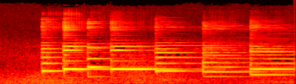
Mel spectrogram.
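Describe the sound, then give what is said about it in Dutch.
A mobile phone ringtone plays the first line of a song by an Irish group as a bright, melodic tune of distinct electronic notes, one after another in a steady rhythm, fairly loud with no voices over it. “Ik weet niet of u ooit mijn mobieltje hebt gehoord. Het gaat lukken, luister maar.”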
